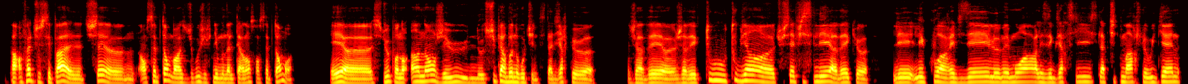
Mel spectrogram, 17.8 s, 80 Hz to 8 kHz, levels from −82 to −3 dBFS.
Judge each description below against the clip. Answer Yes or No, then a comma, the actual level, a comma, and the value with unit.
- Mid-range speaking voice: No, low, 125 Hz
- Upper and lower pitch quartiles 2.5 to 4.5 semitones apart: Yes, average, 3.3 semitones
